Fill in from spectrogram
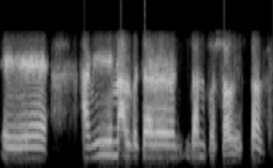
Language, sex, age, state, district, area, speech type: Nepali, female, 45-60, West Bengal, Jalpaiguri, rural, conversation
